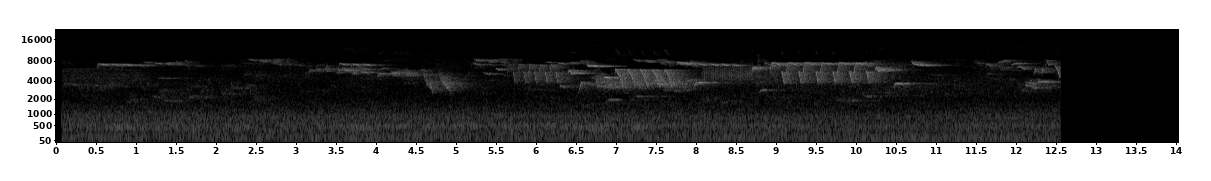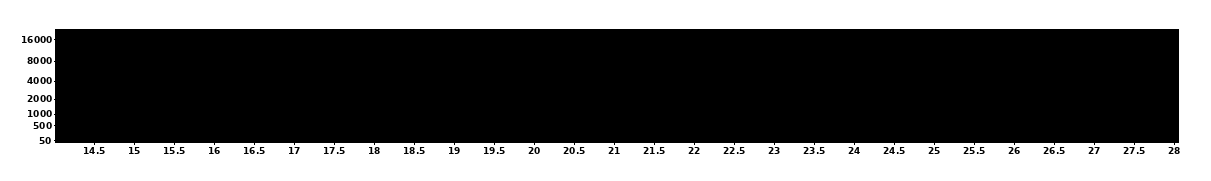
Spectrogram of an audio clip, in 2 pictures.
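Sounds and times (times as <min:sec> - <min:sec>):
birds chirping and trilling: 0:00.1 - 0:12.6
faint steady hiss: 0:00.1 - 0:12.6.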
